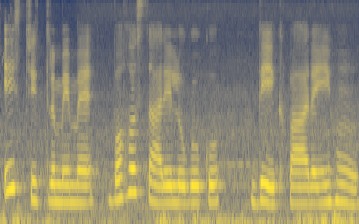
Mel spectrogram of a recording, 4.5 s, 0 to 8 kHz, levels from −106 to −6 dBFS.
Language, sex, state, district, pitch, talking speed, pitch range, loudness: Hindi, female, Bihar, Kaimur, 200 Hz, 160 wpm, 195-215 Hz, -15 LUFS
